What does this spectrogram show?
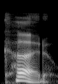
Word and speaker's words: could: Many learners pronounce the L sound too strongly in could, would, and should. In natural, fast speech, these words are often pronounced more like could, would, and should. The L almost disappears.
